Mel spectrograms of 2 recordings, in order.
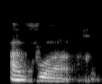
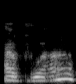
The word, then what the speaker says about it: avoir: So, have is the verb, and in French, it's called avoir. I've given you Hindi transliteration. It's avoir. That's how you pronounce except that that r is not the r. It's the French r.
